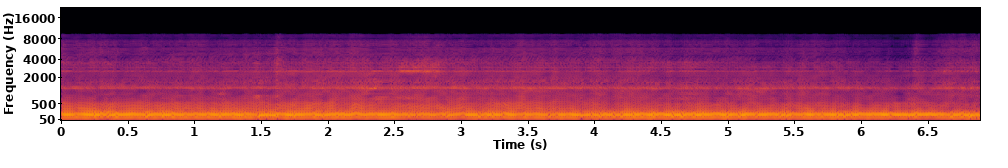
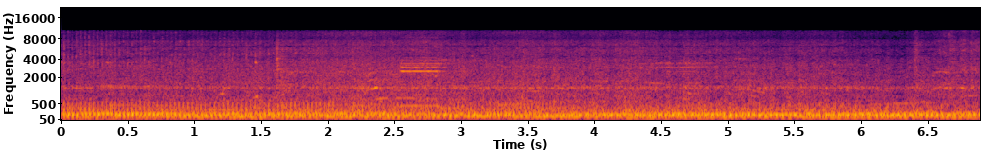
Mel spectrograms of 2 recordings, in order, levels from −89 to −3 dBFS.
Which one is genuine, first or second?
second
